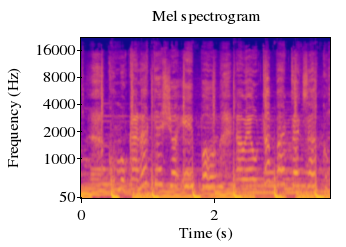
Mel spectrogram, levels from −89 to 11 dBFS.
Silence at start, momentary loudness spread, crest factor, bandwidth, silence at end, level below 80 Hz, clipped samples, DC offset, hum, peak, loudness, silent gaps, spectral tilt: 0 s; 2 LU; 8 dB; 16.5 kHz; 0 s; -10 dBFS; 0.6%; under 0.1%; none; 0 dBFS; -9 LUFS; none; -5 dB/octave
